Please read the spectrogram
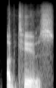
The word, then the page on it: obtuse: American English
